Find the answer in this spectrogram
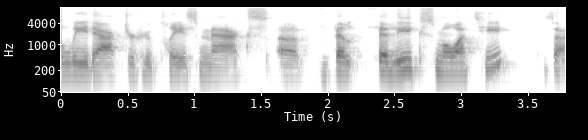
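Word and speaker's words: Félix Moati: We have to talk about the lead actor who plays Max, Felix Moati.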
